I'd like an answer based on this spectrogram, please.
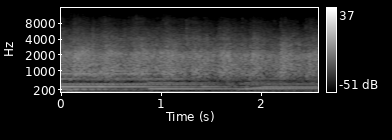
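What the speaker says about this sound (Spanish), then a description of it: "Vamos a darle palmas de alabanza a Dios por eso." Congregation at a church service claps in praise to God, a soft wash of applause under a sustained low musical drone or hum.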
